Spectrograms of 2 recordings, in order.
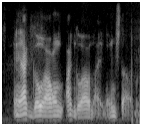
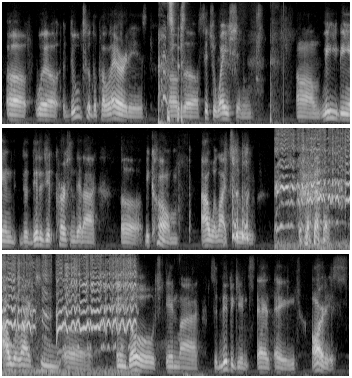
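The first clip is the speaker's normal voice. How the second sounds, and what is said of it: Imitates another person's voice. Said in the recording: “Let me hear your T.I. impersonation ... Let me hear that T.I. impersonation.”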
